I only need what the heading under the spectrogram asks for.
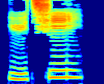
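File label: "逾期", Mandarin Chinese; hsk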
